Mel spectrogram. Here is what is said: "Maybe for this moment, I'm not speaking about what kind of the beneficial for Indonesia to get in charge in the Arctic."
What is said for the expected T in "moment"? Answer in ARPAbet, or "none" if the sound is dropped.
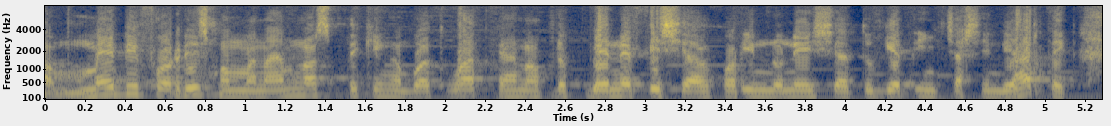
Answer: none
